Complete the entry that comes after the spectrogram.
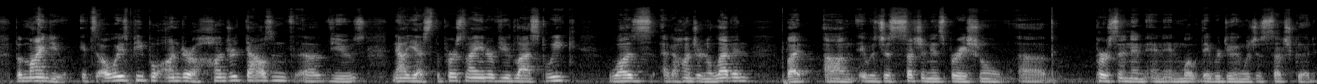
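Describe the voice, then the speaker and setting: Fairly quick speech from a man with a fairly high pitch and fairly even intonation. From US (moved from France at age 2). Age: 40s. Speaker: life coach and livestream interviewer. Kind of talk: live stream chat with viewers. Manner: halting, many fillers and repetitions.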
